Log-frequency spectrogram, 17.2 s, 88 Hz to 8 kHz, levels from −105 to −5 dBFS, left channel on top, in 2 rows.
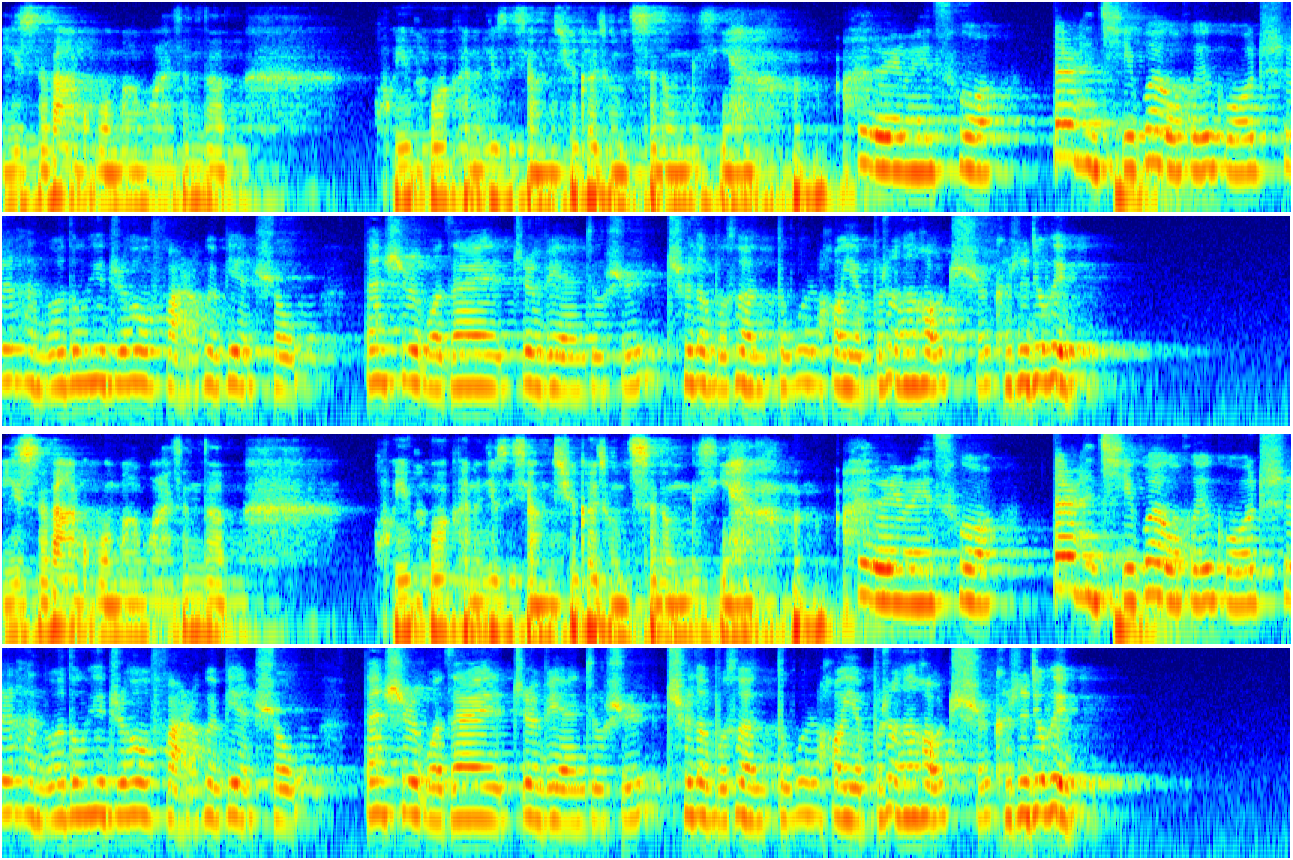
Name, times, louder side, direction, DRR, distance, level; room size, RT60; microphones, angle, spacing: voice 1, 0.0-2.2 2.5-5.8 7.4-7.7, right 1 dB, 60° right, 7 dB, 1.6 m, -32 dB
voice 2, 5.7-6.7 7.0-10.6 11.0-15.8, right 1 dB, 30° right, 2 dB, 1.6 m, -31 dB
26.0 x 14.0 x 7.7 m, 1.0 s
head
